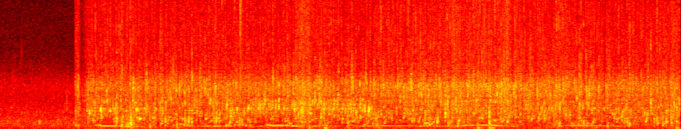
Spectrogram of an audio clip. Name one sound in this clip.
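Water pours from a pipe into a metal basin of water.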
